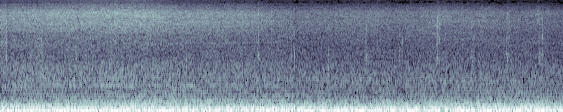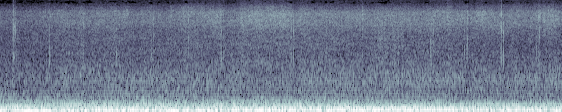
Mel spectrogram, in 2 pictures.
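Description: City street traffic: a steady low rumble of cars, with an even hiss of noise above it.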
